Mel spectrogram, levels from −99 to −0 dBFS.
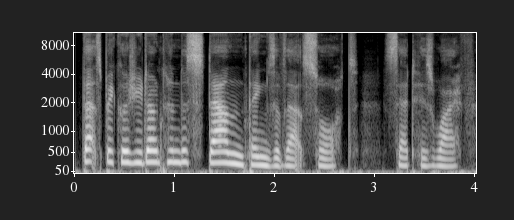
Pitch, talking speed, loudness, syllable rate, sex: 220 Hz, 180 wpm, -19 LUFS, 4.4 syllables/s, female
